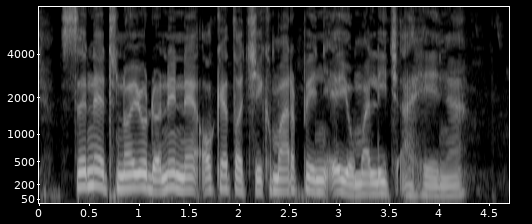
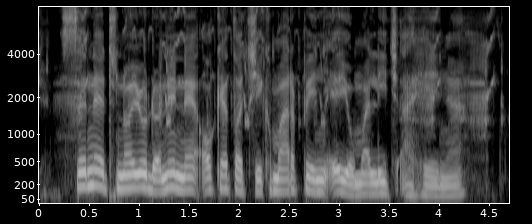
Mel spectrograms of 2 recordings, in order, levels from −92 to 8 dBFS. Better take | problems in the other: first | noise reduction (neural mask model Resemble Enhance denoiser)

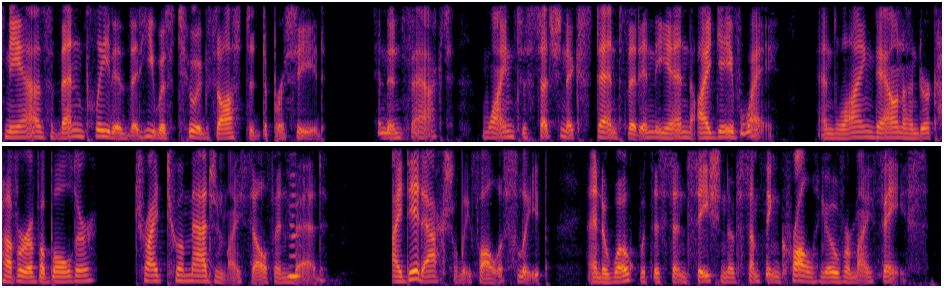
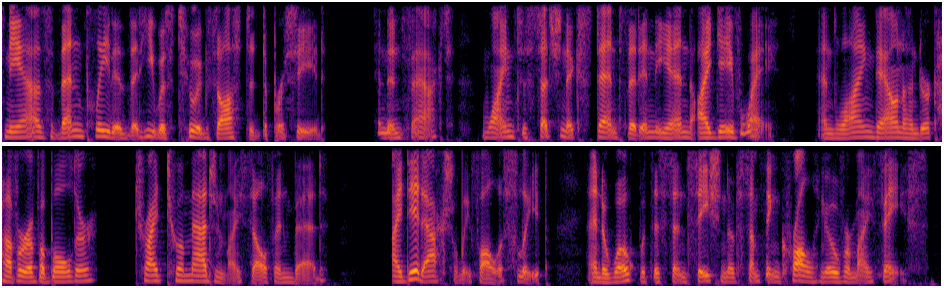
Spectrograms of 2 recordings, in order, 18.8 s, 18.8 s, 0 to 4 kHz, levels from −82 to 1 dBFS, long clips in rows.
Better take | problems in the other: second | background sound (Wind instrument, woodwind instrument); 2 dB below the speech

